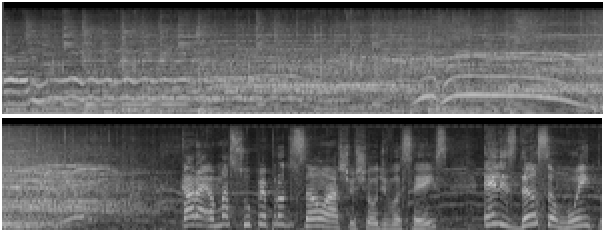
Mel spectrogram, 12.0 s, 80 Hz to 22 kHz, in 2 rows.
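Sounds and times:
live band music with singing: 0.0 - 9.2
voices whooping: 1.2 - 7.8.

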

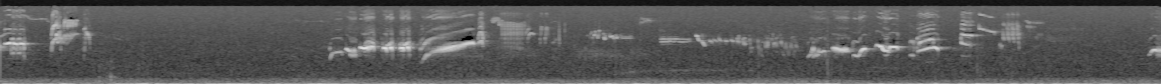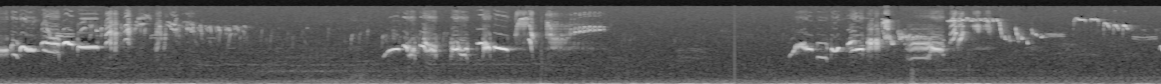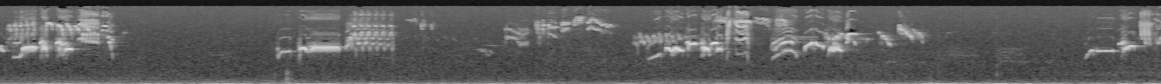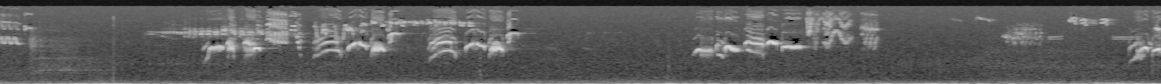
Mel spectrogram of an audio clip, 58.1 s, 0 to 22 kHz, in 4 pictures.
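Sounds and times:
low steady background rumble: 0.0 - 37.4
songbirds chirping: 0.0 - 58.0.

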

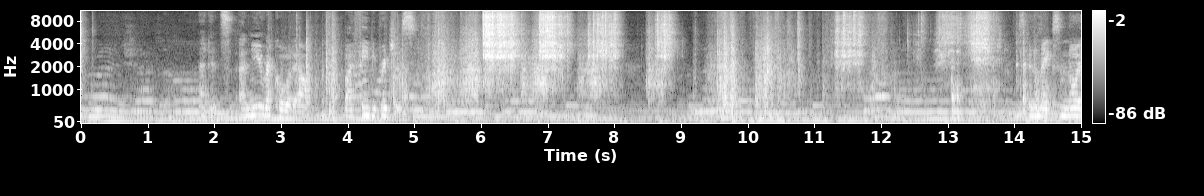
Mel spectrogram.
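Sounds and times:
soft background music: 0.0 - 15.0
coffee beans rattling into bowl: 5.2 - 9.0, 9.6 - 13.8.

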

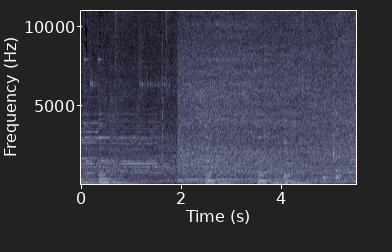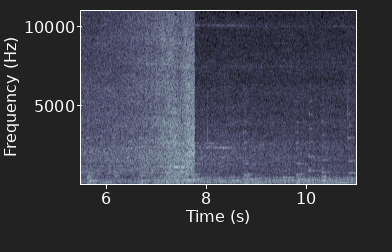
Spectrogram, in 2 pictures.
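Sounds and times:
soft background music: 0.0 - 11.0
road vehicle passing: 1.6 - 11.0.

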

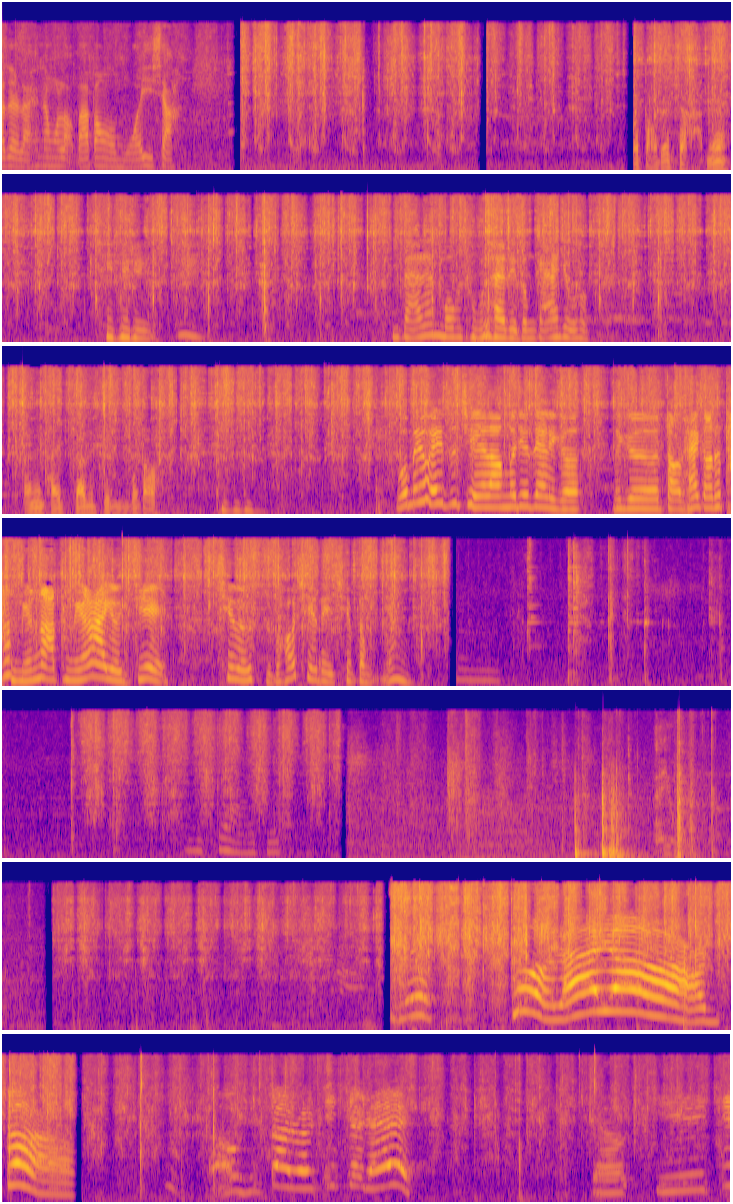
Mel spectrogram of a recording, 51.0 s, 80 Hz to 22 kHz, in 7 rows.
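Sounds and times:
whetstone rasping on steel blade: 2.4 - 26.4, 37.0 - 51.0.

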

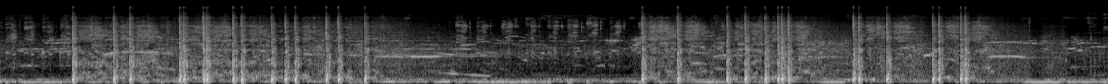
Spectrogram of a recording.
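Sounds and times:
fireworks bangs: 0.2 - 5.0, 6.4 - 10.5.

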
